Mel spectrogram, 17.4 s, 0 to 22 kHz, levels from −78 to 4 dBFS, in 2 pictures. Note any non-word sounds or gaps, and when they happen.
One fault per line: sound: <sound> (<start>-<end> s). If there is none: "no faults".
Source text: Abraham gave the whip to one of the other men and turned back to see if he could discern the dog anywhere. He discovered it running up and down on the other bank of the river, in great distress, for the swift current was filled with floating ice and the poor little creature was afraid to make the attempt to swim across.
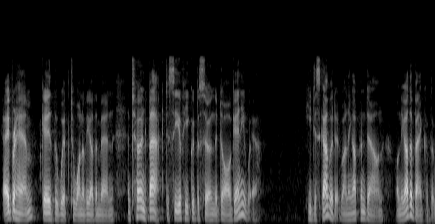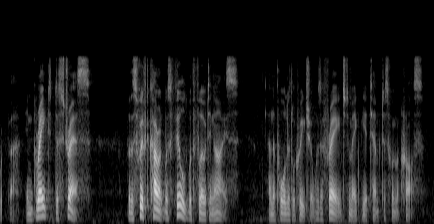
sound: dropout (8.7-8.9 s)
